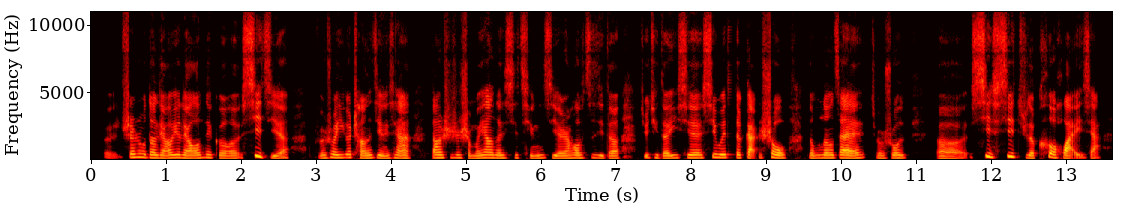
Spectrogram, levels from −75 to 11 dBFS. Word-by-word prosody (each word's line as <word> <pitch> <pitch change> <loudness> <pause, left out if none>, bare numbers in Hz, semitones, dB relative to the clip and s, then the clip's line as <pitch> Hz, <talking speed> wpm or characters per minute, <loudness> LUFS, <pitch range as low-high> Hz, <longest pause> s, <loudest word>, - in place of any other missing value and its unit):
呃， - - -12
深 235 - +2
入 245 -1 +1
地 215 -2 +3
聊 190 0 +2
一 215 +1 +4
聊 185 -1 +2
那 215 0 -1
个 180 -1 -3
细 310 - +3
节， 210 - -3 0.4
比 - - -10
如 185 - -2
说 220 +3 +1
一 215 +1 +1
个 225 - +1
场 185 -4 0
景 190 -4 -1
下， 185 -1 +1 0.2
当 205 +1 +4
时 210 0 -5
是 210 - -2
什 195 -4 -4
么 175 +1 -2
样 205 0 +4
的 190 - 0
一 - - -1
些 195 +1 -6
情 180 -2 -5
节， 185 -4 -2
然 175 +1 0
后 190 0 +1
自 195 +2 -8
己 180 -3 -3
的 175 +1 -1 0.3
具 - - -6
体 210 -1 -5
的 175 -2 0
一 195 - -2
些 200 -1 +1
细 225 +3 -2
微 220 -1 +6
的 220 -1 -2
感 205 - +3
受， 200 -4 +2 0.2
能 185 - -3
不 190 - -5
能 195 0 +2
再 195 +1 +3
就 - - -10
是 180 - -4
说， 190 +1 -2 0.4
呃， 155 -1 -2
戏 260 +4 +2
戏 285 +6 +1
剧 255 -6 -11
地 180 - +2
刻 180 - +2
画 190 -3 +5
一 - - -3
下。 215 - -4
195 Hz, 270 characters per minute, -24 LUFS, 180-210 Hz, 0.4 s, 微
